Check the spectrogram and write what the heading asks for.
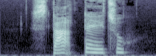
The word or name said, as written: startdato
